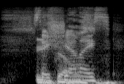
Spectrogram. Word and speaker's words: Seychelles: How is it pronounced? I always saw the word, but I never knew how to... Seychelles.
